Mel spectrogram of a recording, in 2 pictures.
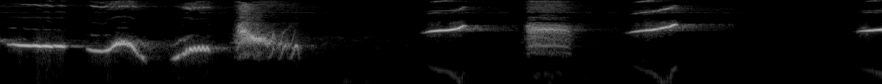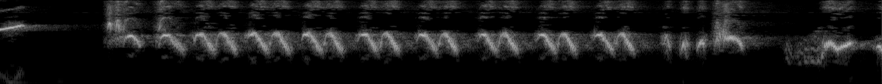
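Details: White-rumped shama (murai batu) pure song without mimicry, played to prompt caged birds to sing: looping whistled slurs, separate short rising notes, then a fast, steady run of repeated trilled notes lasting several seconds.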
